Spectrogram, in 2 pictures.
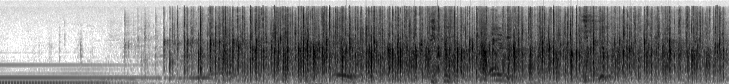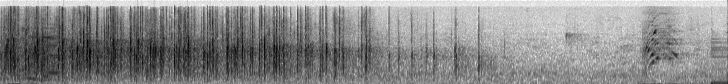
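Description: Audience applauding at the end of a song, starting about two seconds in and dying away near the end, after the last acoustic guitar chord rings out.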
